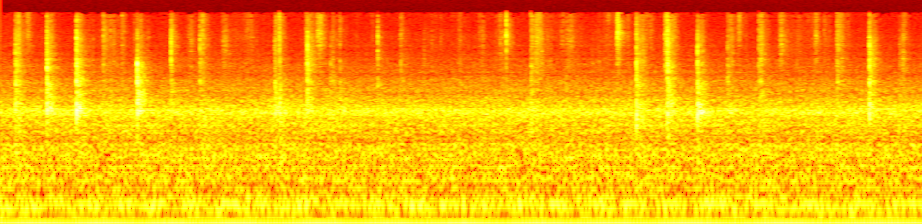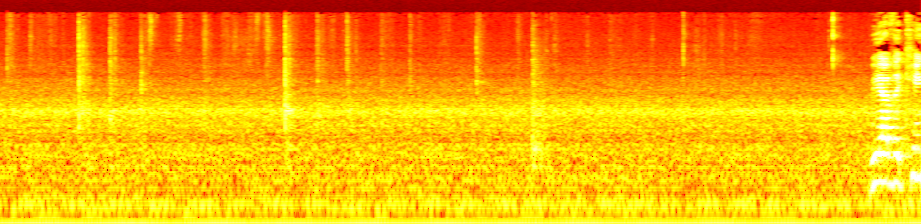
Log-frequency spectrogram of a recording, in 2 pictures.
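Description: Playing cards riffle and click softly as they are shuffled.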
